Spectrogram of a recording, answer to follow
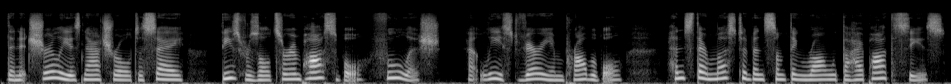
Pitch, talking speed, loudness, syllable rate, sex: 230 Hz, 165 wpm, -19 LUFS, 5.8 syllables/s, female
